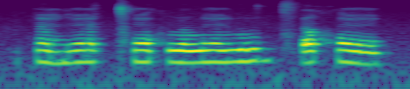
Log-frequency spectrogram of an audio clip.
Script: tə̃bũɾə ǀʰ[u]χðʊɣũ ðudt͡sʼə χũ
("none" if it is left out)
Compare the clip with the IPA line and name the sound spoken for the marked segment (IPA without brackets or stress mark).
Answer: ũ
